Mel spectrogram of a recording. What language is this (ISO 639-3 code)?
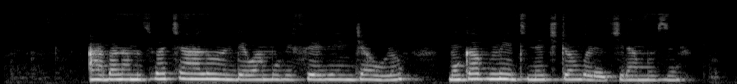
lug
